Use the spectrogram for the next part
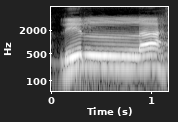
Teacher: Lillah sama kata lillah, lahnya panjang 2 harkat. Ini madnya mad di ta'zim, untuk mengagungkan saja.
